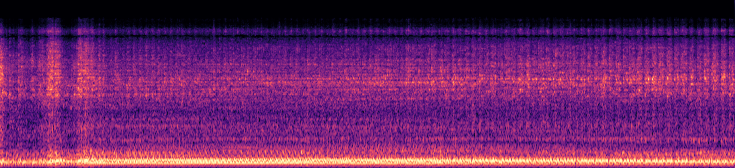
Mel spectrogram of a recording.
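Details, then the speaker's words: Chevrolet Blue Flame stovebolt six, out of the truck, run longer on test with a sink instead of a radiator, getting warm: steady even low idle, smooth unchanging beat, no knocks or misses; healthy warm idle. "it's nice to hear this thing run and we made some progress and we know we can get that mutt truck going so I'm going to call this a massive win"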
